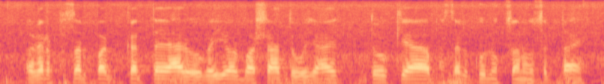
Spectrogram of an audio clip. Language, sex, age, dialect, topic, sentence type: Hindi, male, 18-24, Kanauji Braj Bhasha, agriculture, question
